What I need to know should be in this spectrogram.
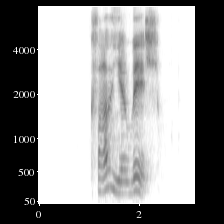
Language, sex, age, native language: Icelandic, female, 50-59, Icelandic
